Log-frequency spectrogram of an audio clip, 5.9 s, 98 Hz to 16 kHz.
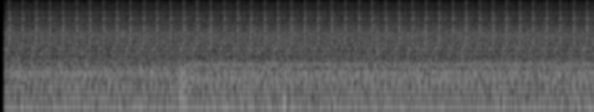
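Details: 1991 Mazda Miata, stock engine with pod filter, about 85,000 miles, timing belt not yet replaced; quick, light, steady ticking from the top end at idle, owner suspects lifters, unconfirmed.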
